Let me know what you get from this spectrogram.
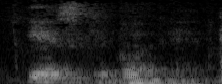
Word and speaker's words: Erzgebirge: in one region called Erzgebirge.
